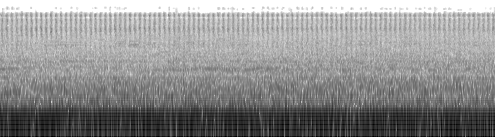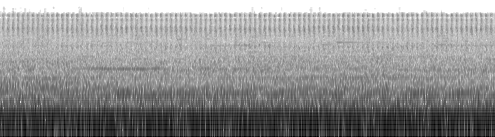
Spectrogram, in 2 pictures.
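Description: Small helicopter's engine and rotor heard from inside the cabin: a loud, steady drone with a strong low hum as it lifts off and climbs.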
